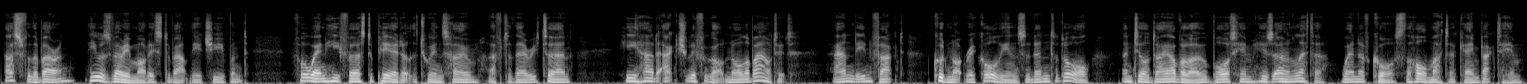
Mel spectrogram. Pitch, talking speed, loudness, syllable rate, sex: 120 Hz, 225 wpm, -18 LUFS, 6.3 syllables/s, male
